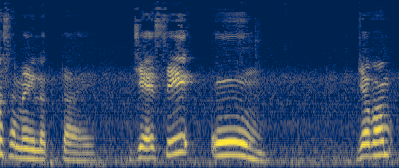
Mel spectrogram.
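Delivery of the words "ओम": ओम stretched slowly, the vowel held for a long time; long drawn-out vowel. Shown as a demonstration. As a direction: draw out ओम, long and even. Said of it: "तो हम खींच के बोलते हैं".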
